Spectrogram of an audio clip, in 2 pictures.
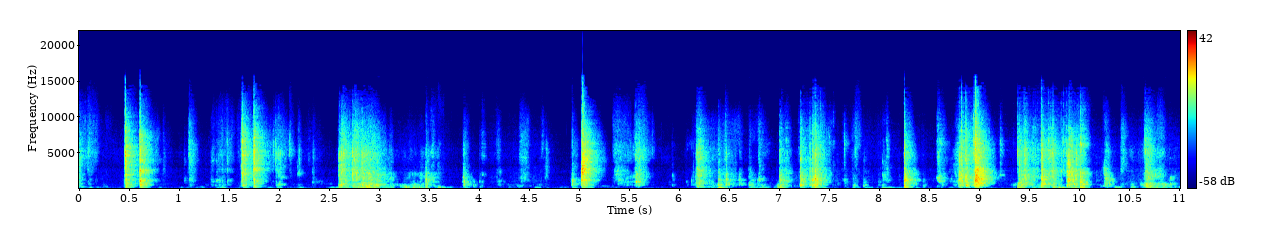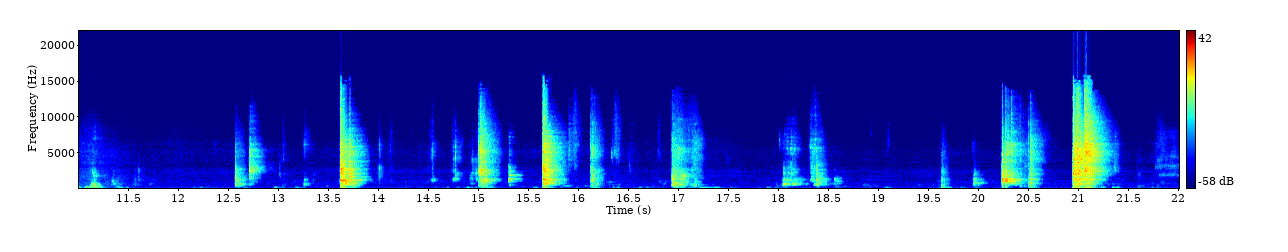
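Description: A sealed hockey card box being torn open and unpacked by hand: quick crackling tears and rustles of wrapping and cardboard, busiest in the first half, then spaced sharp snaps and crinkles after a short pause near the middle.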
